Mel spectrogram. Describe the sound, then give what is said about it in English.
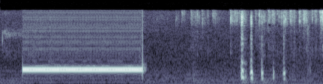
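A telephone dial tone rings out as a call is placed: one loud, steady tone for about two seconds that cuts off abruptly. After a quiet gap comes a flurry of quick clicks and taps. “We're going to call him. Mm-hmm. See if he's going to answer.”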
